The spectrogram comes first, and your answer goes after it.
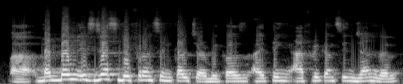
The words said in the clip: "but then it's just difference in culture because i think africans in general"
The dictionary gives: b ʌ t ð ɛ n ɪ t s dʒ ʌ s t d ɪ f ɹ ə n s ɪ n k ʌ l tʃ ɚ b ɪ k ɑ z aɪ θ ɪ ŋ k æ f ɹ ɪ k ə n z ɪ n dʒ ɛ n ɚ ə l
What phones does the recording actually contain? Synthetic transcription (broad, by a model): b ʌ t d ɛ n ɪ t s dʒ ʌ s t d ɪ f ɹ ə n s ɪ n k ʌ l tʃ ɚ b ɪ k ɑ z aɪ t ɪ ŋ k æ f ɹ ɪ k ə n s ɪ n dʒ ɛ n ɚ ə l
